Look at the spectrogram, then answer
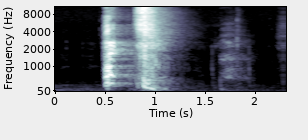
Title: Sneezing fit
